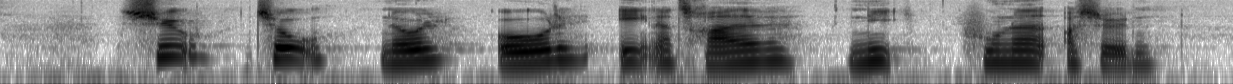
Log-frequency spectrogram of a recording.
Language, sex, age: Danish, female, 49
